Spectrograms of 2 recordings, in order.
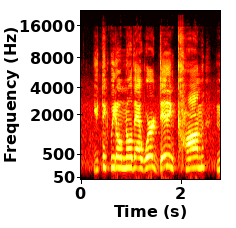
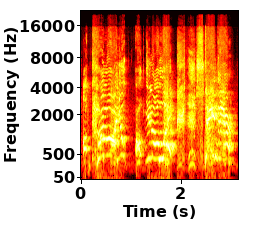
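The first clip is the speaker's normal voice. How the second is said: exasperated shout; 10 semitones higher than usual. Pretend. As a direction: yell after him in frustration. Chasing a runaway creature, calling out.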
